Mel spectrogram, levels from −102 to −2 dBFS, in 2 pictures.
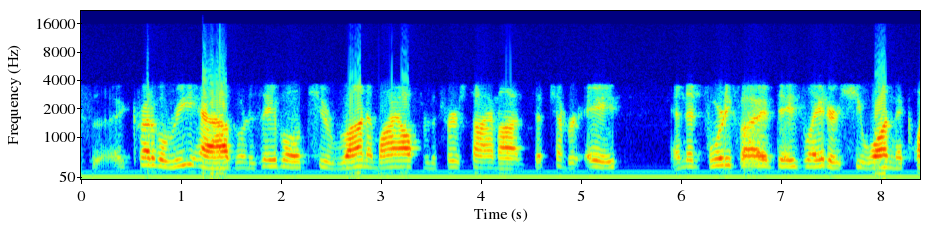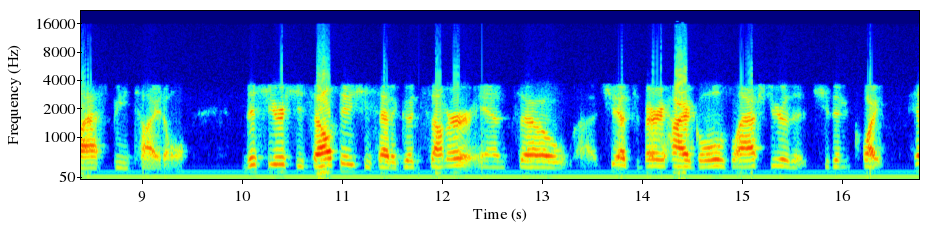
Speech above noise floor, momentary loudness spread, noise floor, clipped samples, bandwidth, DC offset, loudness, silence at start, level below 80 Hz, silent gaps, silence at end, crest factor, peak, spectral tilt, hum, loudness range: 23 dB; 17 LU; -48 dBFS; under 0.1%; 15.5 kHz; under 0.1%; -25 LUFS; 0 s; -48 dBFS; none; 0 s; 14 dB; -10 dBFS; -4.5 dB/octave; none; 5 LU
